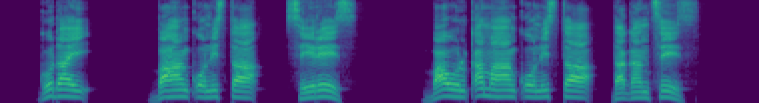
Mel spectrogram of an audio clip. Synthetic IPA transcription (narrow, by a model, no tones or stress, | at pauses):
ɡɔd̪ɐj | bɐhɐŋkʼːɔnɪst̪ːɐ | seːɾe̞ːs | bɐwɔlkʼːɐmɐhɐŋkʼːɔnɪst̪ːɐd̪ɐɡɐnt͡sːe̞ːs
